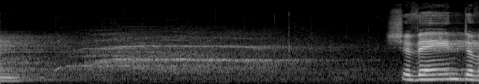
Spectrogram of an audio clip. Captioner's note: audience cheering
